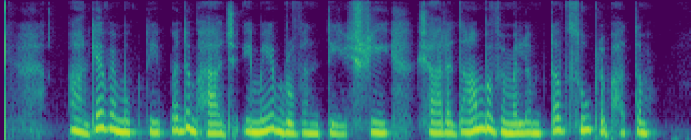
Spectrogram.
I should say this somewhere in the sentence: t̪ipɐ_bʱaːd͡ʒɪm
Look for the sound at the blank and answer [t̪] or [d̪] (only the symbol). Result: d̪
